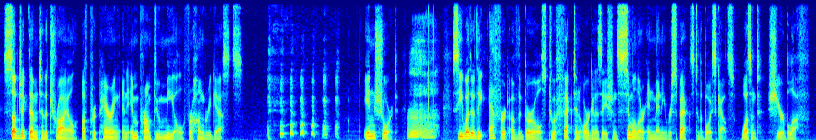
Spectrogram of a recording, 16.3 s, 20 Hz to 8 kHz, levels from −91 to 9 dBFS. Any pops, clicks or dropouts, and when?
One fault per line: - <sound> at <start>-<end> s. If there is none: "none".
- laugh at 5.3-6.8 s
- sigh at 8.1-8.8 s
